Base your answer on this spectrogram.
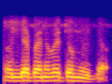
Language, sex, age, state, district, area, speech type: Malayalam, male, 45-60, Kerala, Kottayam, rural, conversation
